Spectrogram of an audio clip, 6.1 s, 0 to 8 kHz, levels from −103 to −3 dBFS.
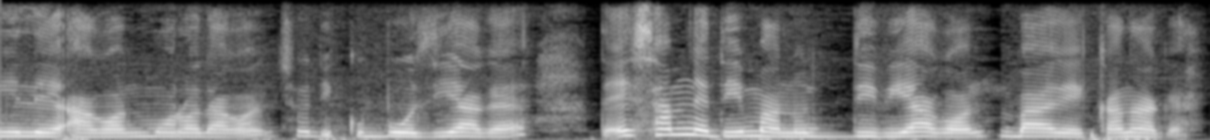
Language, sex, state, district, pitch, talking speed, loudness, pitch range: Chakma, female, Tripura, West Tripura, 230 Hz, 160 wpm, -14 LUFS, 220-240 Hz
